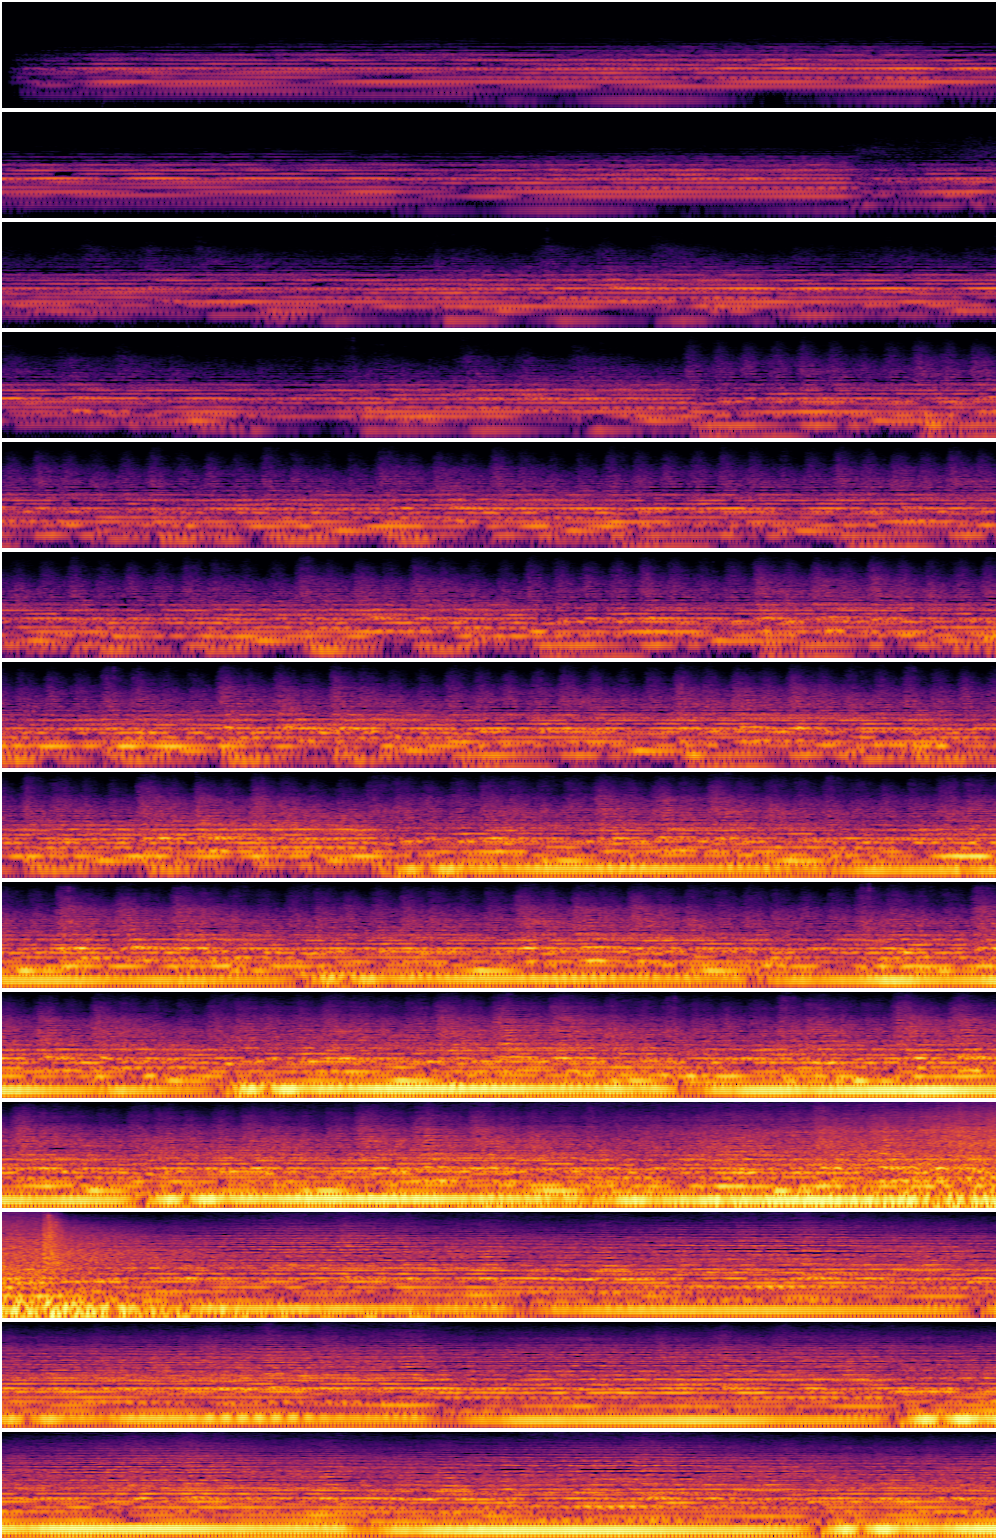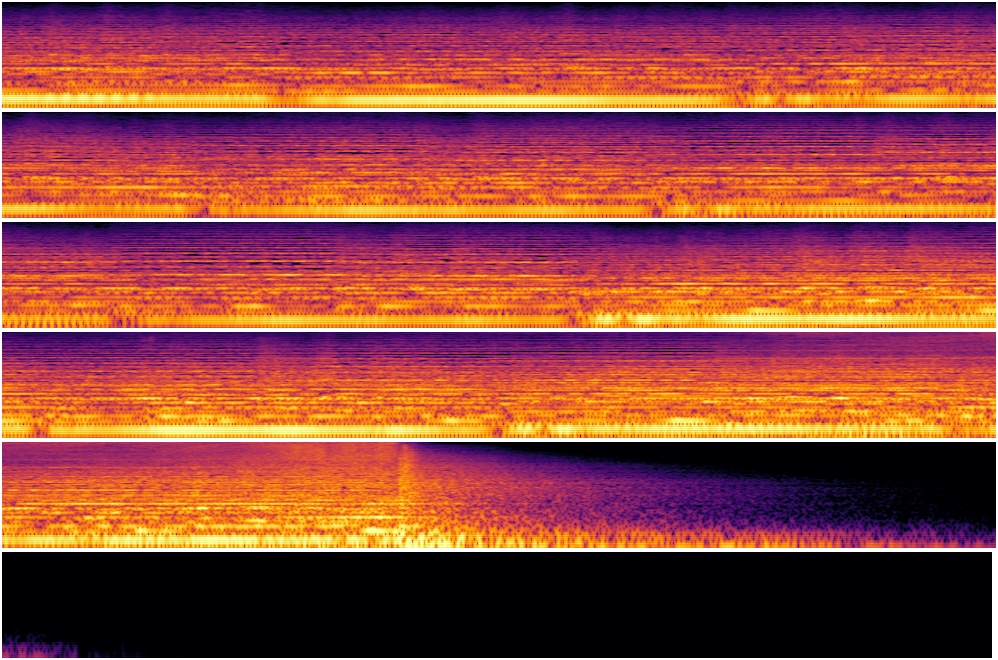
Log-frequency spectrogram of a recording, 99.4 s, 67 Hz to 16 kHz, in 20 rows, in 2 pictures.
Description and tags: Cinematic Music-03
A brand new cinematic track ive been working on lately.
I would love to see what you did with the track
Enjoy.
